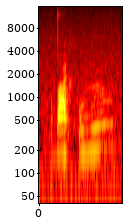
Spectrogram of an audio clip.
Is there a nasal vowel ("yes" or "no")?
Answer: no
